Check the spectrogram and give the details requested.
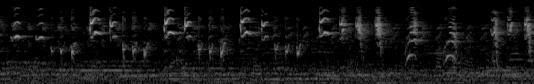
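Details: Long-tailed shrike singing a lively, varied song described as full of mimicked fill-ins: rapid high chirps, sharp whistles and buzzy notes in quick bursts about once a second, with a faint low hum behind.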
